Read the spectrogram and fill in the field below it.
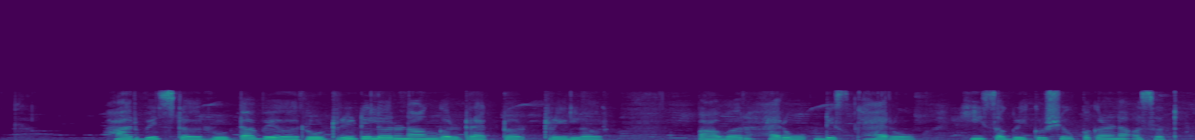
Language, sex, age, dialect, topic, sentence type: Marathi, female, 18-24, Southern Konkan, agriculture, statement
